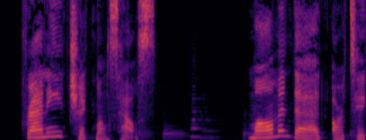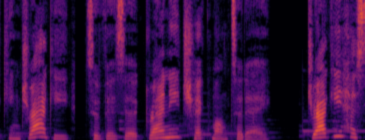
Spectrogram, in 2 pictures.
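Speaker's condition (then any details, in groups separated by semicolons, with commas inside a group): No condition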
